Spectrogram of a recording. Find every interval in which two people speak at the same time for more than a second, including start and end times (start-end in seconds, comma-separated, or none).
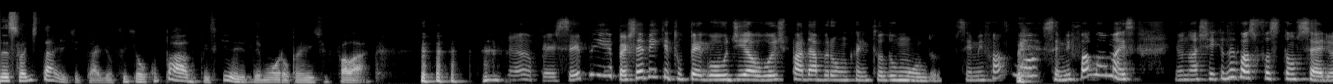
none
